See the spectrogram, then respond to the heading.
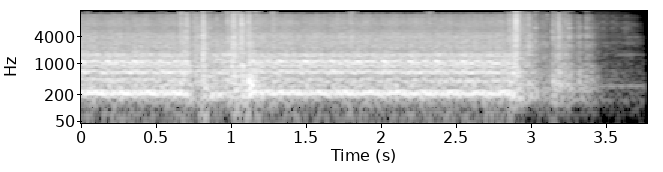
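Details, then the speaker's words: Monroe LA-5 motorized calculator running an automatic division: about three seconds of fast ratcheting clatter, then a clean stop. The cycle completes normally, although the counter register shows a wrong result. "that did a lot more than I would ever have guessed that is amazing and it worked well it's wrong here but overall it worked that's amazing"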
